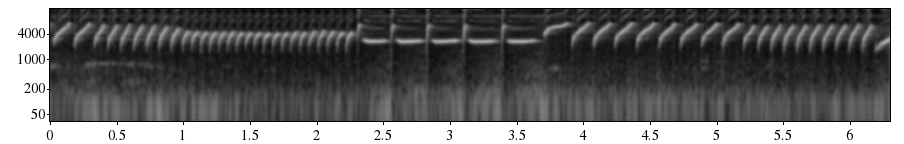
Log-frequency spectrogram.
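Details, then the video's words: Breeding-condition canary singing as a tutor for young birds: a rapid trill of falling notes that slows, a run of flat steady whistled tones, then a renewed series of quick downslurred chirps. "KENARI GACOR Cuit CUIT BIRAHI UNTUK PANCINGAN & MASTERAN Kenari PAUD AGAR BUNYI DAN NGEROL"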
